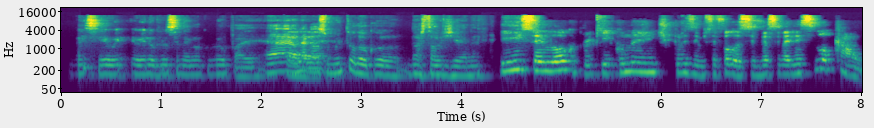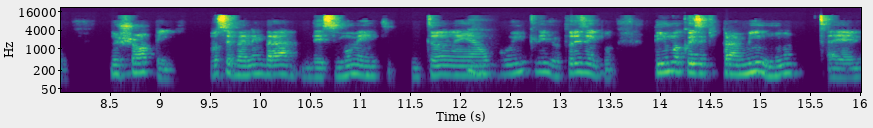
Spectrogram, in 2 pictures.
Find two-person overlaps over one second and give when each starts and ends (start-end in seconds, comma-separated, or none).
none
